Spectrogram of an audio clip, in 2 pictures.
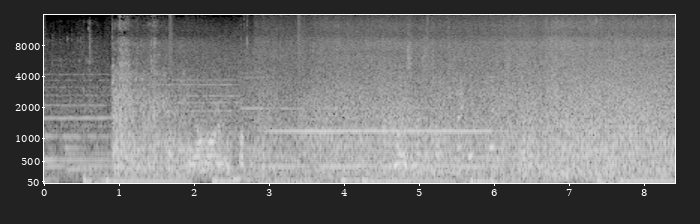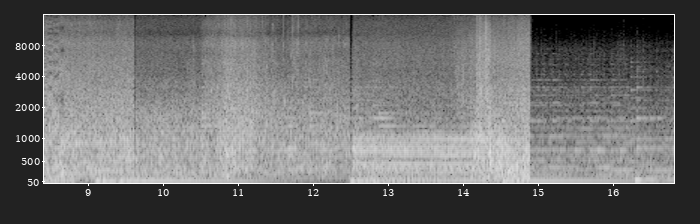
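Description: Ocean waves washing against a rocky shore, a loud steady rush of surf that starts about a second in and cuts off abruptly near the end, over background music with a steady bass line.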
